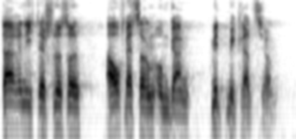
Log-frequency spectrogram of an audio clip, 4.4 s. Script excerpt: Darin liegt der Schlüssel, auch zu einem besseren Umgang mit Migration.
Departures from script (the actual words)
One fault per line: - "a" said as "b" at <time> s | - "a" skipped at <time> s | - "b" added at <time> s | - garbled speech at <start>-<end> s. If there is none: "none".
- "zu einem" skipped at 1.9 s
